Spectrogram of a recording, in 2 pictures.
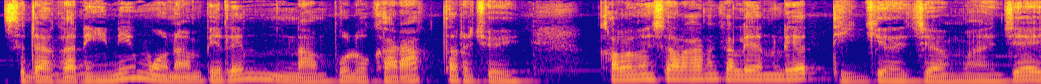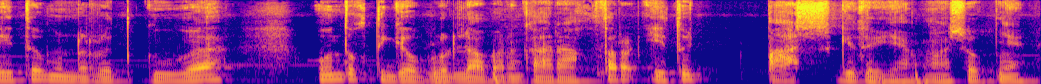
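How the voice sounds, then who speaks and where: Soft-spoken, fairly quick speech at a very even loudness, with ordinary pitch variation and music in the background. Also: man, medium pitch for a man. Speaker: movie news YouTuber. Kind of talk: casual video commentary. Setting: home recording at night. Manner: soft-spoken, quiet; casual, slangy.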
